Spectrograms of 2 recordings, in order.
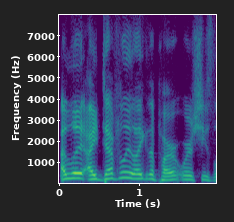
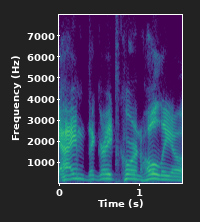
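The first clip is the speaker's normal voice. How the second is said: grand, announcing cartoon voice; 3 semitones higher than usual. Retelling a classmate's repeated joke, imitating a classmate doing Beavis and Butthead. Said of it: "and he's like".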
